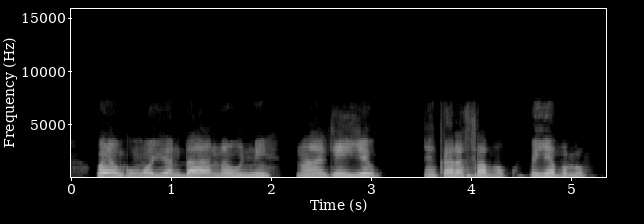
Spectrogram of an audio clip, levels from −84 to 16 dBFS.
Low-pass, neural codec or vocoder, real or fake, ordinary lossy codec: 7.2 kHz; codec, 16 kHz, 2 kbps, FreqCodec, larger model; fake; none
